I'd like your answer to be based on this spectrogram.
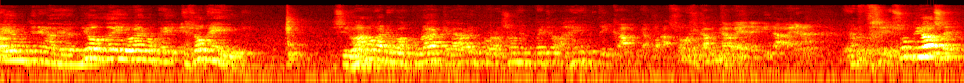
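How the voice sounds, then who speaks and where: Male pastor, high voice, animated sermon storytelling, distant mic in a very echoey church with faint noise. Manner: animated storytelling preacher, jumps loud and high for emphasis. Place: church sanctuary.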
